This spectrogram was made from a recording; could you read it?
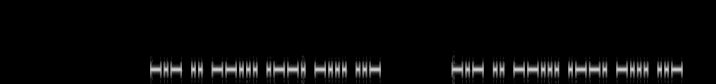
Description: Morse code, heard as a keyed tone, about 36 wpm, 700 Hz. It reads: KI7PBU KI7PBU
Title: USA Call Signs - 6 Characters - Repeated 3x - 35wpm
